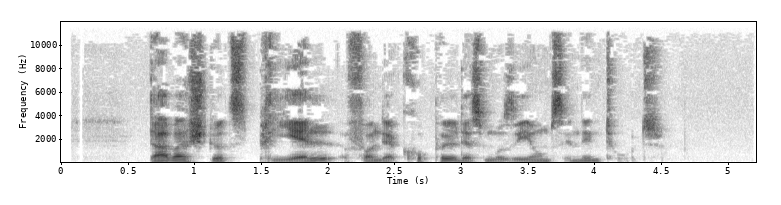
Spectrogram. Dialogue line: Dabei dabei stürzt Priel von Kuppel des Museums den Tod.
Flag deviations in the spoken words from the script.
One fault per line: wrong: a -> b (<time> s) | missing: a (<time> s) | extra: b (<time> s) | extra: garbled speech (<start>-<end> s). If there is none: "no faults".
missing: dabei (1.0 s)
extra: der (2.4 s)
extra: in (3.8 s)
